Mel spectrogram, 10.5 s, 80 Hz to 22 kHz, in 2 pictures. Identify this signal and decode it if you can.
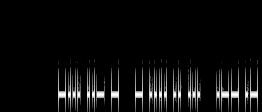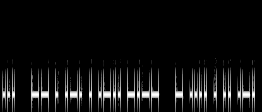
Morse code, heard as a keyed tone, about 25 wpm, 700 Hz. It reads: BUT THIS WAS MERELY THEIR
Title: Sentences from Top 1400 Words 25wpm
